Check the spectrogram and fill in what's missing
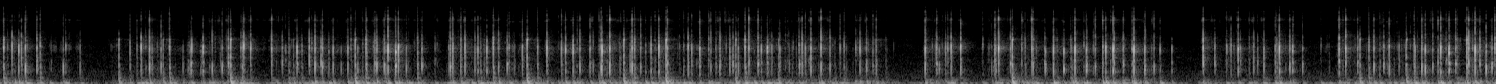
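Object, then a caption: Mechanical keyboard with thick plastic keycaps. Fingertips type fast on a solid, compact pink-cased mechanical keyboard fitted with thick cream XDA plastic keycaps. The result is a dense, steady stream of short, crisp clacks centered around 2 kHz with a bright edge, broken by brief pauses near 1, 9 and 12 seconds.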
